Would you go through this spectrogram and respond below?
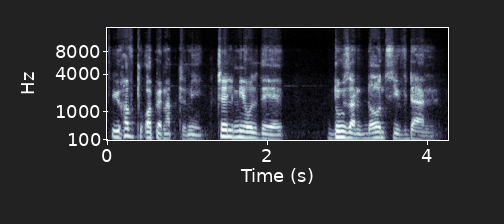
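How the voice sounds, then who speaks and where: A man's voice: mid-range voice, lively intonation, moderate pace, a little mellow, no room sound. Kenyan man, dry close sound, explaining assertively. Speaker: interview guest, security and bodyguard expert. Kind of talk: explanatory interview talk.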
